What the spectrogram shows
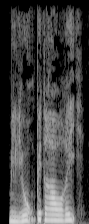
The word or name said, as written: millionbedrageri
